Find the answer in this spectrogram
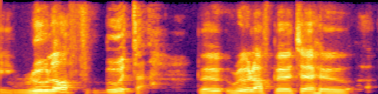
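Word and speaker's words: Roelof Botha: I can't pronounce what's how do you pronounce his name, Keith? Ruof BH Rulof BH Butter who says venture is not an asset class.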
